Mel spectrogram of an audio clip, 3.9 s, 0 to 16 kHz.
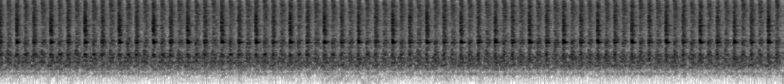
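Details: Mitsubishi 4D56 turbo diesel at idle, new cylinder head, rebuilt injection pump, cleaned injectors, new turbo: sharp single metallic knock ~3/s, loudest at manifold side; valves and rockers checked; cause timing marks shifted by damaged crankshaft pulley keyway.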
